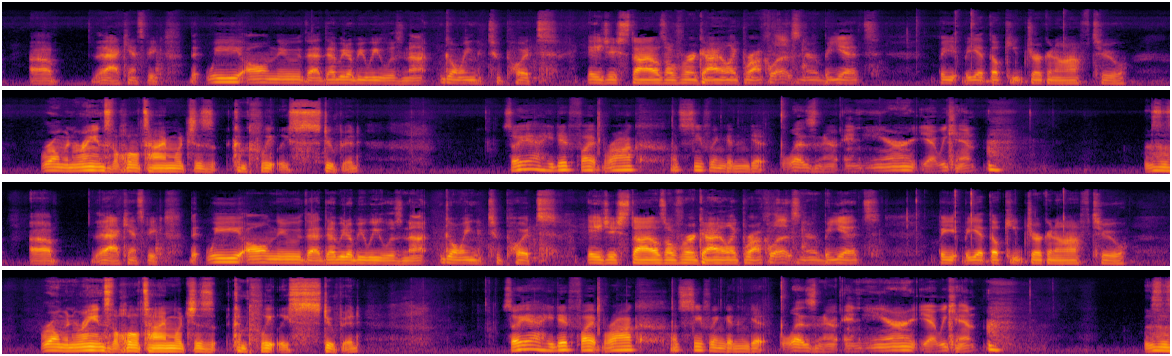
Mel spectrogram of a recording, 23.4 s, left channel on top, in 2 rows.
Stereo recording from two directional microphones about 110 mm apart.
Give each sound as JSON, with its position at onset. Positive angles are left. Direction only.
{"t": 0.2, "sound": "speech", "side_deg": -35}
{"t": 4.4, "sound": "speech", "side_deg": -20}
{"t": 4.7, "sound": "speech", "side_deg": -30}
{"t": 6.7, "sound": "speech", "side_deg": -85}
{"t": 8.1, "sound": "speech", "side_deg": -50}
{"t": 9.4, "sound": "speech", "side_deg": -15}
{"t": 16.7, "sound": "speech", "side_deg": -15}
{"t": 18.9, "sound": "speech", "side_deg": -20}
{"t": 23.0, "sound": "speech", "side_deg": -5}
